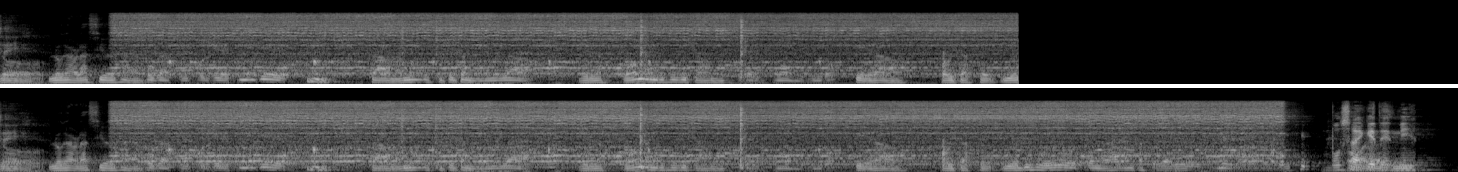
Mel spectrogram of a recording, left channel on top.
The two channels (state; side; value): drops out; left; at 10.2 s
